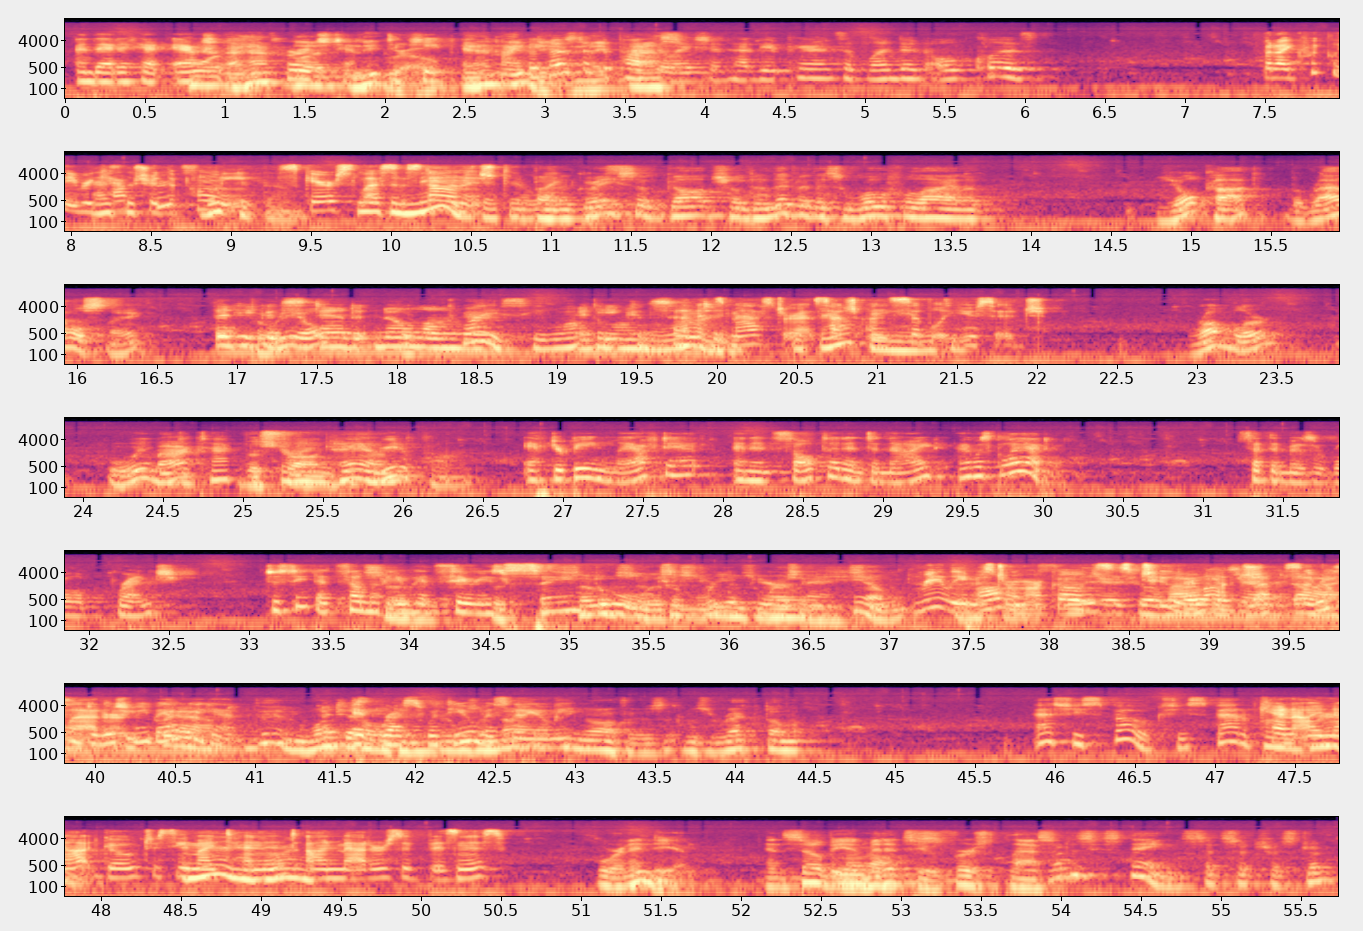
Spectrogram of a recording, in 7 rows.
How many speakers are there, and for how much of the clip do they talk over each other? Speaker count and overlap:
eight, about 47%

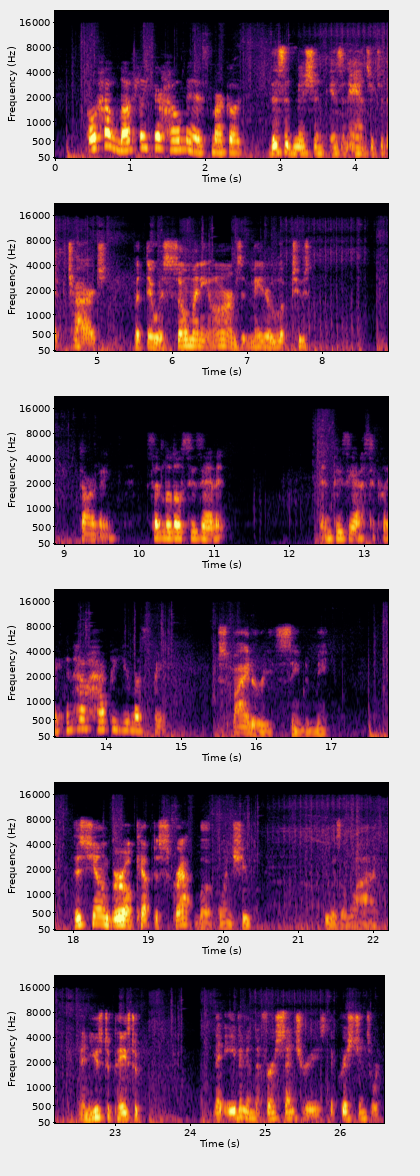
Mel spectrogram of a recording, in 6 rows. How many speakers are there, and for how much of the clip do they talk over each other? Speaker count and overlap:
three, no overlap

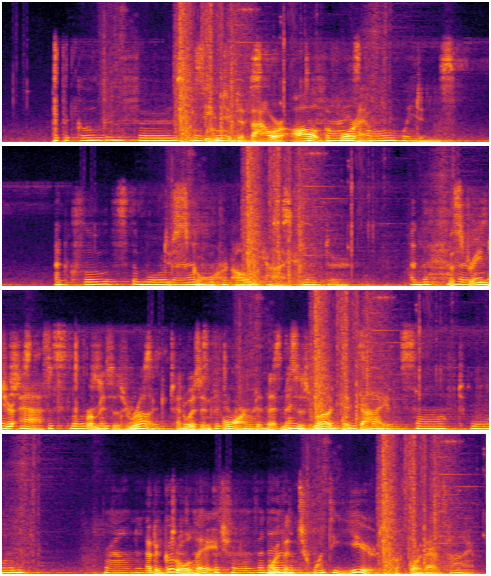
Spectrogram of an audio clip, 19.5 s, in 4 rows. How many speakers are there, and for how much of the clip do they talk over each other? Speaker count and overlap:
two, about 52%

